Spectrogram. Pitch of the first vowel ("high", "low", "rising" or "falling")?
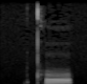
low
